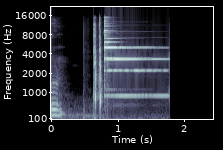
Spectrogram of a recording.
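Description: A couple of quick clicks, then a bright bell-like ding that rings on steady tones for about a second and cuts off suddenly. It is the notification-bell sound effect that marks the bell icon being switched on.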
